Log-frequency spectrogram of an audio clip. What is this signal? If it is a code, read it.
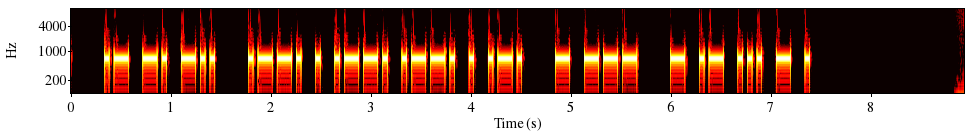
Morse code, heard as a keyed tone, about 24 wpm, 700 Hz. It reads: AND PEPPER TO TASTE
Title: Speed-Racing - Sets of 5 Words 25wpm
